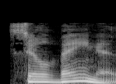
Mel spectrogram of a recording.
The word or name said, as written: silvanus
